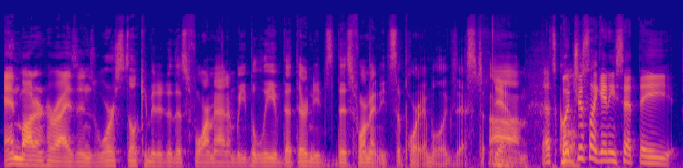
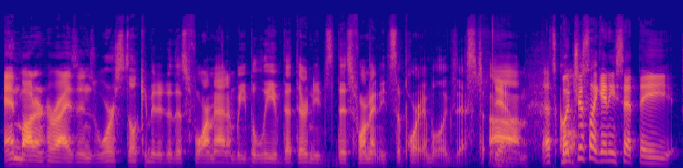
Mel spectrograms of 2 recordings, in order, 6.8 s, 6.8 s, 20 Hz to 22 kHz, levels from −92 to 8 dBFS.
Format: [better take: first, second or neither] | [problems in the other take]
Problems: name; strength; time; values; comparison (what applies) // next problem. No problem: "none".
first | thin; very; fading below 700 Hz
